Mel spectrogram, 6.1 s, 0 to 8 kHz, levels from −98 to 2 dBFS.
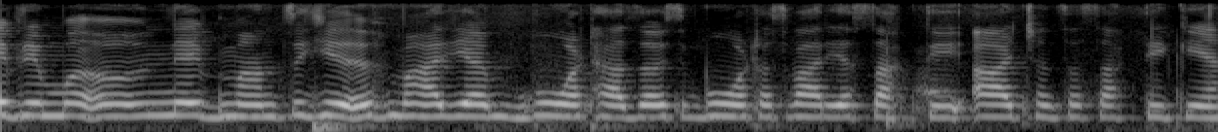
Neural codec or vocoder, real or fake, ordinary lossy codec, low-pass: none; real; none; 7.2 kHz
